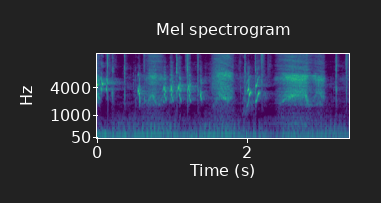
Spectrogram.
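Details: Javan pied starling song with added varied notes, used as a model for training other birds: short bursts of chirps, harsh buzzy phrases and quick whistles in the high range, separated by brief pauses, over a low background hum.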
